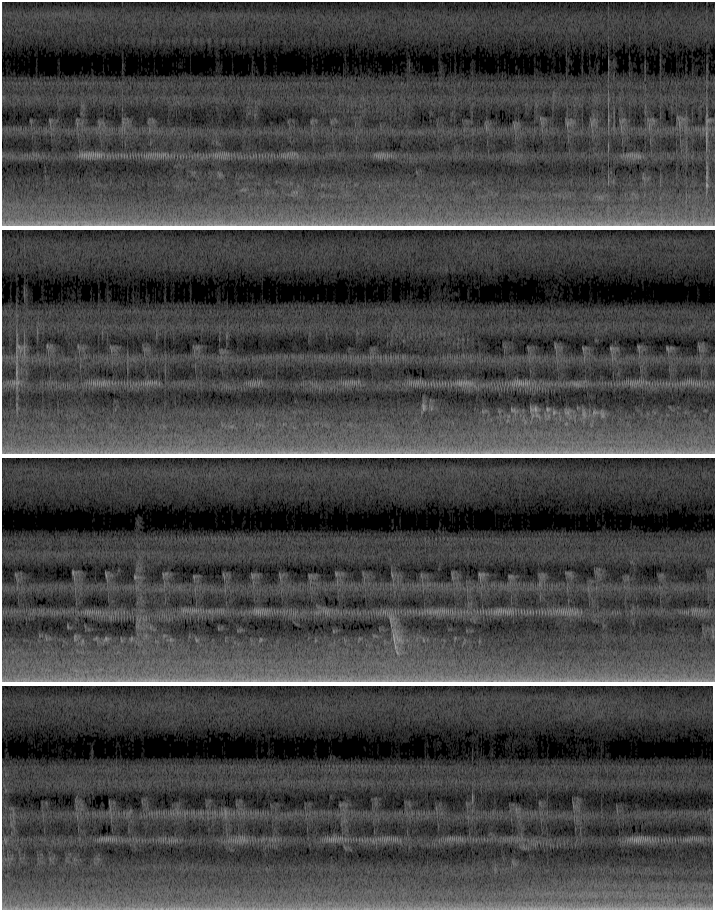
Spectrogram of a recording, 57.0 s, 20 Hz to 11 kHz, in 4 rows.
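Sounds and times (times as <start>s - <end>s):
insects trilling: 0.0s - 57.0s
bird calls: 3.7s - 21.4s
rapid high ticks: 10.8s - 15.4s.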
